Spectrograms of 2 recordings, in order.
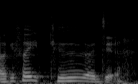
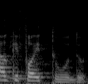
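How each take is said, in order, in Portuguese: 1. É dita de forma extravagante e exagerada. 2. É dita de forma simples e neutra. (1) "É o que foi tudo. ... têm que ter sotaque homossexual" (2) "não é o que foi tudo"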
